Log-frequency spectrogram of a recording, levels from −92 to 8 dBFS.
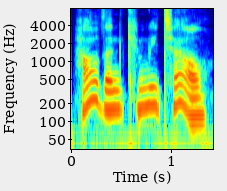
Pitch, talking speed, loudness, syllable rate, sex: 170 Hz, 210 wpm, -16 LUFS, 3.6 syllables/s, male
